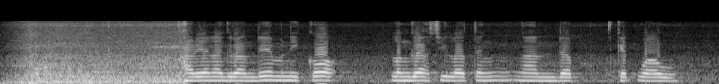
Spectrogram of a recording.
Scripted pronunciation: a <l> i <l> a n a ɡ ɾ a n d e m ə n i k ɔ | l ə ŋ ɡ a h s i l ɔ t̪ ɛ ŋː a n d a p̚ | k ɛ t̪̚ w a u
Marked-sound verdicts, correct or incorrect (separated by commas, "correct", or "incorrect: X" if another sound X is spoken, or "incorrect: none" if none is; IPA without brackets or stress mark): incorrect: ɾ, incorrect: none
